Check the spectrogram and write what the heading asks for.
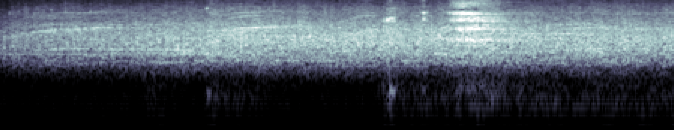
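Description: A burst of canned applause played from a clap button, a dense steady wash of many hands clapping at even loudness for several seconds, with a few cheers rising near the end.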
